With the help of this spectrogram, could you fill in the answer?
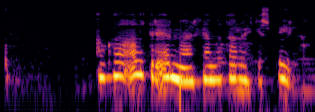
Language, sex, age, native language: Icelandic, female, 40-49, Icelandic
